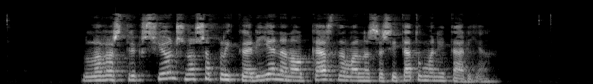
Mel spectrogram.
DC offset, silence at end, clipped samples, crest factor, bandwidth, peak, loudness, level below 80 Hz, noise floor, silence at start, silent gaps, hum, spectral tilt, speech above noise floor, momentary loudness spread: under 0.1%; 0.95 s; under 0.1%; 22 dB; 11.5 kHz; 0 dBFS; -19 LUFS; -66 dBFS; -73 dBFS; 0.85 s; none; none; -2 dB/octave; 53 dB; 9 LU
